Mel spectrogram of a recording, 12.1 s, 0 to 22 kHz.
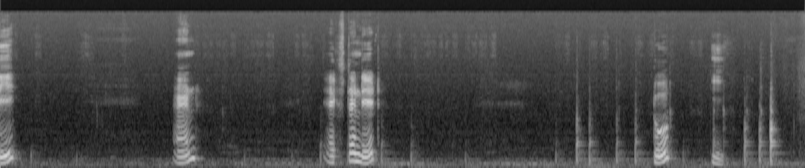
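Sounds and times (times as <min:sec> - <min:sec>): marker scratching on whiteboard: 0:00.0 - 0:01.4, 0:03.0 - 0:11.9
marker tip tapping: 0:08.3 - 0:11.8.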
